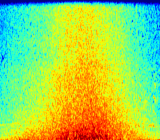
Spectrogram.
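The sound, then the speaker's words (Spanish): A broad wash of ocean surf swells up and crashes, building to a loud roar mid-clip before easing back, with steady hiss and no voices. “Los pobres náufragos, juguetes de las olas, más allá de los acantilados y de los arrecifes, se aterían de frío agarrados a sus tablones.”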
